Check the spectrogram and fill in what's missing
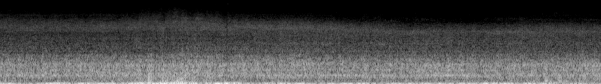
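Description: The Seshadri Express runs from Tirupati toward Bengaluru in light fog, its rumble loud and continuous from on board, with rolling wheel clatter and a heavy low-end surge early on.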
